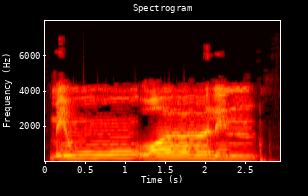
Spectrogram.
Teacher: वाव पे आपने लिप्स को राउंड में लेके जाना है, तब वाव अच्छी तरह अदा होएगा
